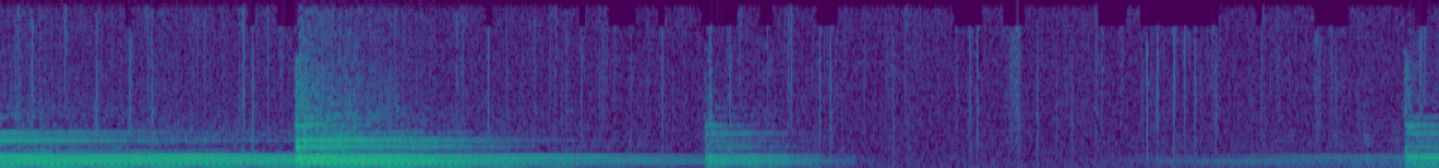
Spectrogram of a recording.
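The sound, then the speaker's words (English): A large tower bell tolls with rich, lingering overtones, struck again a few seconds later, each stroke ringing out loudly before slowly fading to a faint hum with scattered soft taps. “Father, listen to the bell. Listen to the bell. It rings in sight of her.”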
